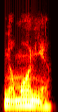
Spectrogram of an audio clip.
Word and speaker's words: pneumonia: psychic, psychopath تمام طيب ال PN لو جه في البداية زي كلمة pneumonia برضو حرف الـ P بيكون silent letter طيب بالنسبة لحرف الـ S حرف الـ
